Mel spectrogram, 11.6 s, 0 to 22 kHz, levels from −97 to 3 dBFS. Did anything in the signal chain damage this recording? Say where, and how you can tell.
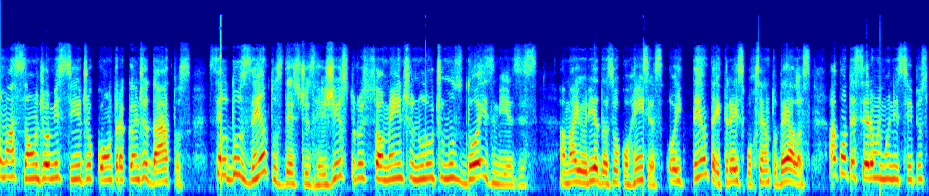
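Yes. Jumps at 2.76, 5.32, 8.04, 9.48 and 11.0 s, each skipping up to about a tenth of a second with no silence, are likely a dropped buffer (overrun) at the driver stage. The waveform shows abrupt seams, and the spectrogram shows thin vertical lines.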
